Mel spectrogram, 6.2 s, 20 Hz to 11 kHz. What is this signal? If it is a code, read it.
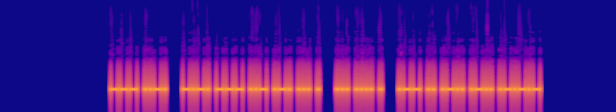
Morse code, heard as a keyed tone, about 50 wpm, 700 Hz. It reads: OF COURSE SHE WILL.
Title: Sentences from Top 500 Words 50wpm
